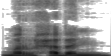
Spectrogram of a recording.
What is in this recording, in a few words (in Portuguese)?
pronuncia de oi arabic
